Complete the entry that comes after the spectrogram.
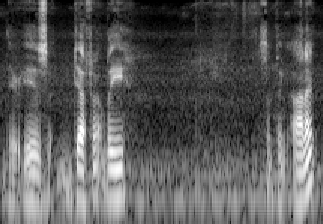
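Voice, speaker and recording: Man, low voice, gravelly fry, halting understated delivery, casual outdoor vlog, faint background noise. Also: flat delivery, darkish tone. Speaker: metal detecting vlogger. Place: outdoors on rural farm property.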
